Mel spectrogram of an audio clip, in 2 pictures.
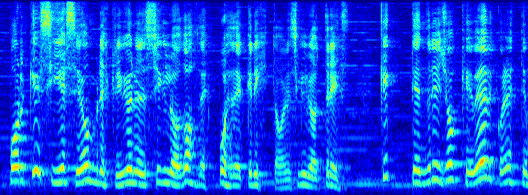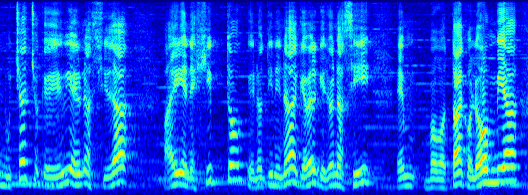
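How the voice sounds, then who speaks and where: An Argentine man with a somewhat raised voice explains philosophy in a chatty, direct way. He keeps asking the viewer rhetorical questions. Soft music plays faintly underneath. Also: a little high. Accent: Argentine Spanish. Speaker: philosophy lecturer. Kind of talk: casual lecture.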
